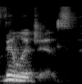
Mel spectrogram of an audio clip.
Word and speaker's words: Villages: called coterone village or villages um but village is how that is pronounced so code your own village so there's about 17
